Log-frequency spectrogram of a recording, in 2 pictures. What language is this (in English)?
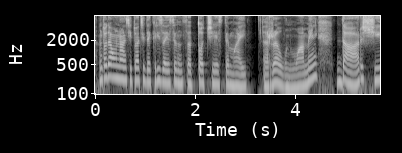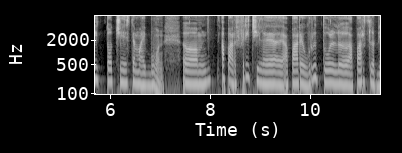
Romanian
